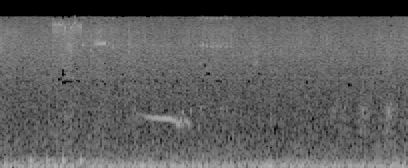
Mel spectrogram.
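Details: A female emu drumming in a backyard: a deep, throbbing, low continuous rumble with a few soft pulses, with a brief faint whistle and thin high chirps behind it.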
